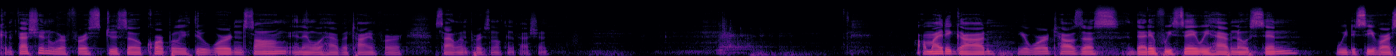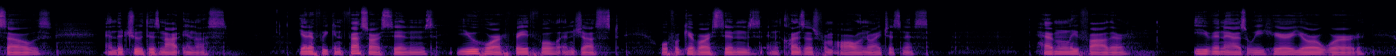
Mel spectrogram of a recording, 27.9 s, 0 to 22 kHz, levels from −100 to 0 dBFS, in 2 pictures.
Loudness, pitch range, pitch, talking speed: -49 LUFS, 95-110 Hz, 100 Hz, 160 wpm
